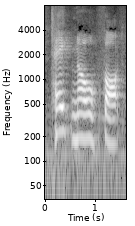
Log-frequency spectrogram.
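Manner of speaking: very slow, weighty reading; solemn King James phrase read slowly; slow scripture quote. Acted. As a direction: lay each word down deliberately. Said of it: "It says".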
